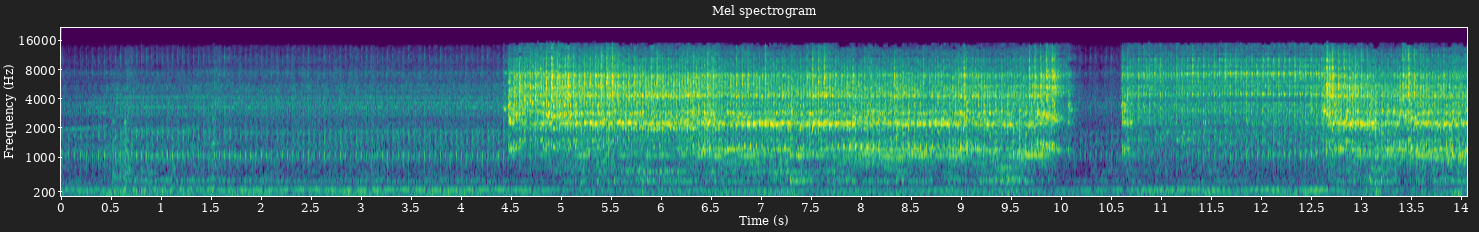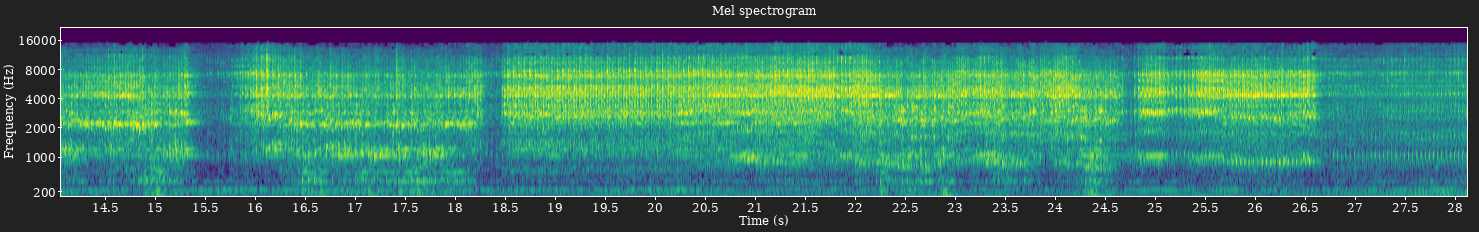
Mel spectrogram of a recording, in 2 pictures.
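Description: Central Machinery 16-inch variable-speed scroll saw running, its blade cutting a piece of practice wood from about four seconds in. The rasp of the blade through the wood stops briefly three or four times as the piece is turned, over the steady hum of the motor.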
